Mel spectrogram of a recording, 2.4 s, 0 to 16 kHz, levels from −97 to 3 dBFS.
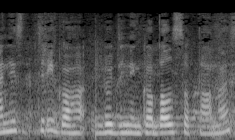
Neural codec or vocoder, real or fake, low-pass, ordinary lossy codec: codec, 44.1 kHz, 7.8 kbps, Pupu-Codec; fake; 14.4 kHz; MP3, 48 kbps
